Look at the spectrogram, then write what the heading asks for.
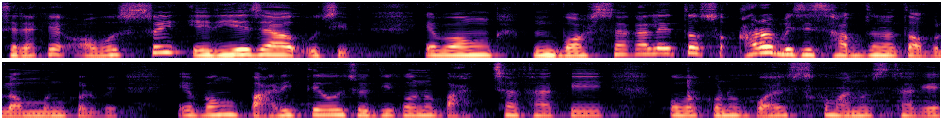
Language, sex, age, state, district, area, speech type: Bengali, female, 30-45, West Bengal, North 24 Parganas, urban, spontaneous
